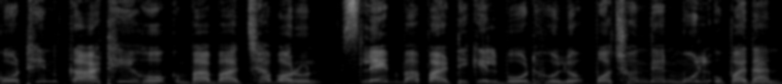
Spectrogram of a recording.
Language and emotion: Bengali, neutral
